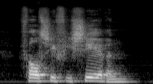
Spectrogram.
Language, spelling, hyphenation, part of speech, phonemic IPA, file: Dutch, falsificeren, fal‧si‧fi‧ce‧ren, verb, /fɑl.si.fiˈseː.rə(n)/, Nl-falsificeren.ogg
- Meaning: to falsify (to prove to be false)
